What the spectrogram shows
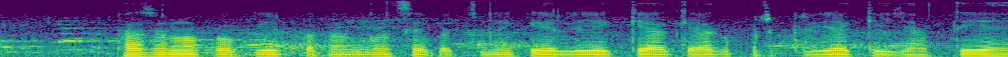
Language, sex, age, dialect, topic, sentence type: Hindi, male, 31-35, Awadhi Bundeli, agriculture, question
